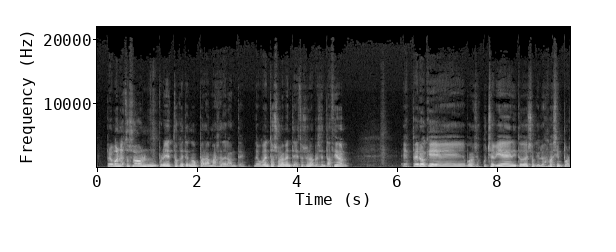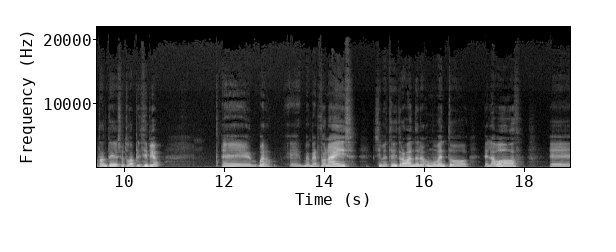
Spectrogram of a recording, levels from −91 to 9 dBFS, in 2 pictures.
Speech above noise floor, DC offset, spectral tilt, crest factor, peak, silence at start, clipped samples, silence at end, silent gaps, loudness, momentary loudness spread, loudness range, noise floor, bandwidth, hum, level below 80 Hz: 37 dB; under 0.1%; -7 dB/octave; 16 dB; -2 dBFS; 0.2 s; under 0.1%; 0 s; none; -18 LUFS; 13 LU; 3 LU; -54 dBFS; 13.5 kHz; none; -54 dBFS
